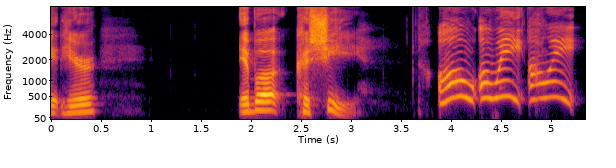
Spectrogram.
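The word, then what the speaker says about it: abacaxi: pineapple grown in brazil iba kashi yeah so this is a really good word um yeah so if i remember correctly i think it's pronounced something more like a a bakashi probably something like that okay okay um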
